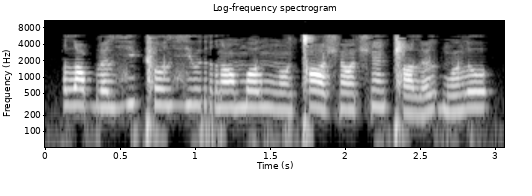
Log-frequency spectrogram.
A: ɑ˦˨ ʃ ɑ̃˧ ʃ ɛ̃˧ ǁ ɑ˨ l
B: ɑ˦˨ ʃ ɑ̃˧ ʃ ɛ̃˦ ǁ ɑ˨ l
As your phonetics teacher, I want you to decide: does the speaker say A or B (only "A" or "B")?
B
